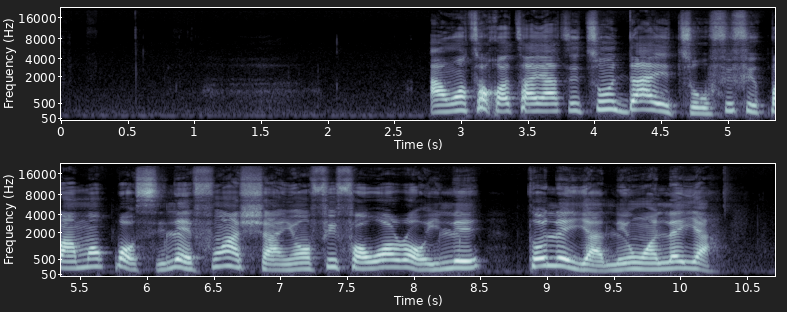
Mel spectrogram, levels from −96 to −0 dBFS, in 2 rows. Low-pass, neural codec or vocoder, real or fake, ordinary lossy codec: none; none; real; none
